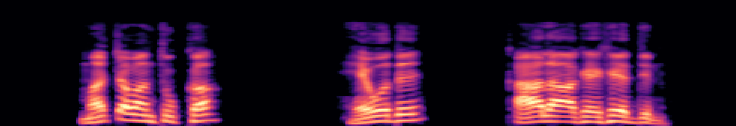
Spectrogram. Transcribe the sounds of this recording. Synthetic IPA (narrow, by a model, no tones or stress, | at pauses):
mɐt͡ʃʼːɐwɐnt̪ːʊkːɐ | hɛwɔd̪ɛ | kʼaːlaːke̞ːke̞ːd̪ːɪnɔ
